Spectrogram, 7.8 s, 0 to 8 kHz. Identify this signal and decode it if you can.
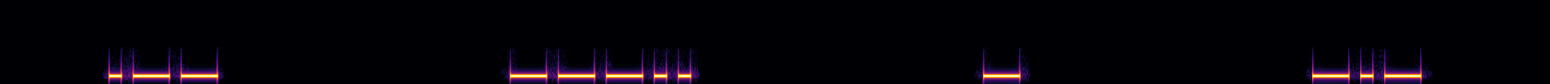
Morse code, heard as a keyed tone, about 20 wpm, spaced as for 5 wpm, 800 Hz. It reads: W8TK
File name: arrl / Call-Sign Drill-1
